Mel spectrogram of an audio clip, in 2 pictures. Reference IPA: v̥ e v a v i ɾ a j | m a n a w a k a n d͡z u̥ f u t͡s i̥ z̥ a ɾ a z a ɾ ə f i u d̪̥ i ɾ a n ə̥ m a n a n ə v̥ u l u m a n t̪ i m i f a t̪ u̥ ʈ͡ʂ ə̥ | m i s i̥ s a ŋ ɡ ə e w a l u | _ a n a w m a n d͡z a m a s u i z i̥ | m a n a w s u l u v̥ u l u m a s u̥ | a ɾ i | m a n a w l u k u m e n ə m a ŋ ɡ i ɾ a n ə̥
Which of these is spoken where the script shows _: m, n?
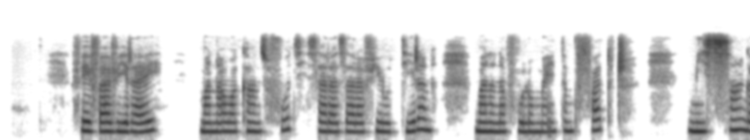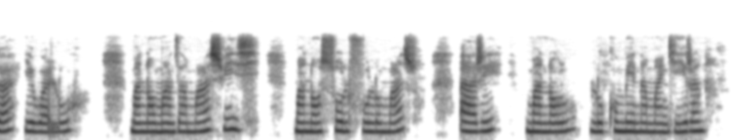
m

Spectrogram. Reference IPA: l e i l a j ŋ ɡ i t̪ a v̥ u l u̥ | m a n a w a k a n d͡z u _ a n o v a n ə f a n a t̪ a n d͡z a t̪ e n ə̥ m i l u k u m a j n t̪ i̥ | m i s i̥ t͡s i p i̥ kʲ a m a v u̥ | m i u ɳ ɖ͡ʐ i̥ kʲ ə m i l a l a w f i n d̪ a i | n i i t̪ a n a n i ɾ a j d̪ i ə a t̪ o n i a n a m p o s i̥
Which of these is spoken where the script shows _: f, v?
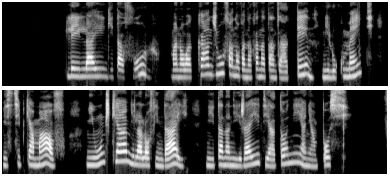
f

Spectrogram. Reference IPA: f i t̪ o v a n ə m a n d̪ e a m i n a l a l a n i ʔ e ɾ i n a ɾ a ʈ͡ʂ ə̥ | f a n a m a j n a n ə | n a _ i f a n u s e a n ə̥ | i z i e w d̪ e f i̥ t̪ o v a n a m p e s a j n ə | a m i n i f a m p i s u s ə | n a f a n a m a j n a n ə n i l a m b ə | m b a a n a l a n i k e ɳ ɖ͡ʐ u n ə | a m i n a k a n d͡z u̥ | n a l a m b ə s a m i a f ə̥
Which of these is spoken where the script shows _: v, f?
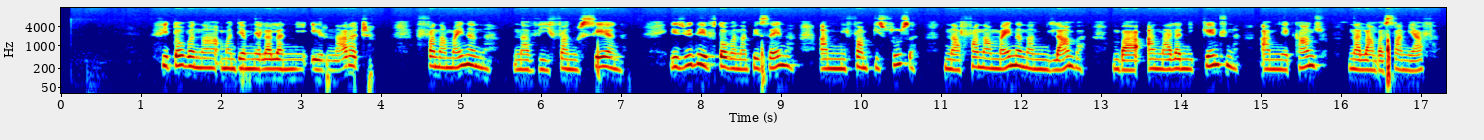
v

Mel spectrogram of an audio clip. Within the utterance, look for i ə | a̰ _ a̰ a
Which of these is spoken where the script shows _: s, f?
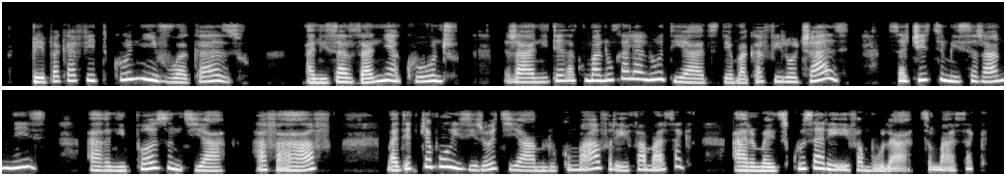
f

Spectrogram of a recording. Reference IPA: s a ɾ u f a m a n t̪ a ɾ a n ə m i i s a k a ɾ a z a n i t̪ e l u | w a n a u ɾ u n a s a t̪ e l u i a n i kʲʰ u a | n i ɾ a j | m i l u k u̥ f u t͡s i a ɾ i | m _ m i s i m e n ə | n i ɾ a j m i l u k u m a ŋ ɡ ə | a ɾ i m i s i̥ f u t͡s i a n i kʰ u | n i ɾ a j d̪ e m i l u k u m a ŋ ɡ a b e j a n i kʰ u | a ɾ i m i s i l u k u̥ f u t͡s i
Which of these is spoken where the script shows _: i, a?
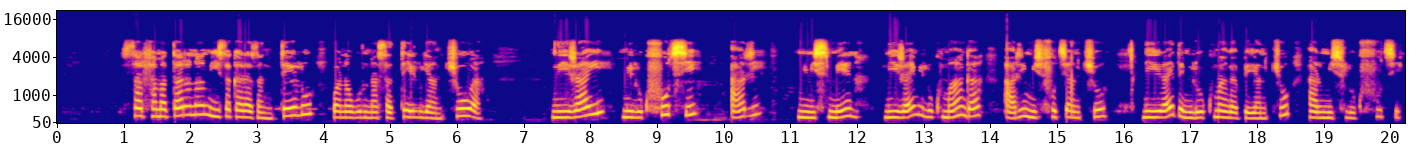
i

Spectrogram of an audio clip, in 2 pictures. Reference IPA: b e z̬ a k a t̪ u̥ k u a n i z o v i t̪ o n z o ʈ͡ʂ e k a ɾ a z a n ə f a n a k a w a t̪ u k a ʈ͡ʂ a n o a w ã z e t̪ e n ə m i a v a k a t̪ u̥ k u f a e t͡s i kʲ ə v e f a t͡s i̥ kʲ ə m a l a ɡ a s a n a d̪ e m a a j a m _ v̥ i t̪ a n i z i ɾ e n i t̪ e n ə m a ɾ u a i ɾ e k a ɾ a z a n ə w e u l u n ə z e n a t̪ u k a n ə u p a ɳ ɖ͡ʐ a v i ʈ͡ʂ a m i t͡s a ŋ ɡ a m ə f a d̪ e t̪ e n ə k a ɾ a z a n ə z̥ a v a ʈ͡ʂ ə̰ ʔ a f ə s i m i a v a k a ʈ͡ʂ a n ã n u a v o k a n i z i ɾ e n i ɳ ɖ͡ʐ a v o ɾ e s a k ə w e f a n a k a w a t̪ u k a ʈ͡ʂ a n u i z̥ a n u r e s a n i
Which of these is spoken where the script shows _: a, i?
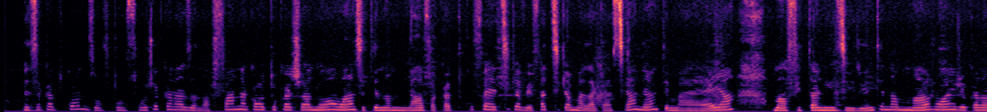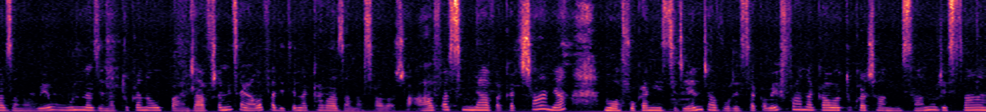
a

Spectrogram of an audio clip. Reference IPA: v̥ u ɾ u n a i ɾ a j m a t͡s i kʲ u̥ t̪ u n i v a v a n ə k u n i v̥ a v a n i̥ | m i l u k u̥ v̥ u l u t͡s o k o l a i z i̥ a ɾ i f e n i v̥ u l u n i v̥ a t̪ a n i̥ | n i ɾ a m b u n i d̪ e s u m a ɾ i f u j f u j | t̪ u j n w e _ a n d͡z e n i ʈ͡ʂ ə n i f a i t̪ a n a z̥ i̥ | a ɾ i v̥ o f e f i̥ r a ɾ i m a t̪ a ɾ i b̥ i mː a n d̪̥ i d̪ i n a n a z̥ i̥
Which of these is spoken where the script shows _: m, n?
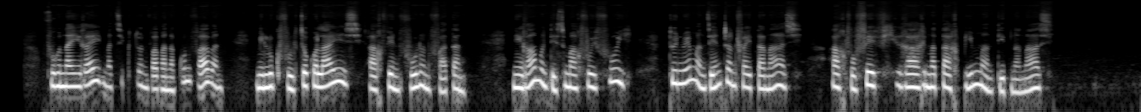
m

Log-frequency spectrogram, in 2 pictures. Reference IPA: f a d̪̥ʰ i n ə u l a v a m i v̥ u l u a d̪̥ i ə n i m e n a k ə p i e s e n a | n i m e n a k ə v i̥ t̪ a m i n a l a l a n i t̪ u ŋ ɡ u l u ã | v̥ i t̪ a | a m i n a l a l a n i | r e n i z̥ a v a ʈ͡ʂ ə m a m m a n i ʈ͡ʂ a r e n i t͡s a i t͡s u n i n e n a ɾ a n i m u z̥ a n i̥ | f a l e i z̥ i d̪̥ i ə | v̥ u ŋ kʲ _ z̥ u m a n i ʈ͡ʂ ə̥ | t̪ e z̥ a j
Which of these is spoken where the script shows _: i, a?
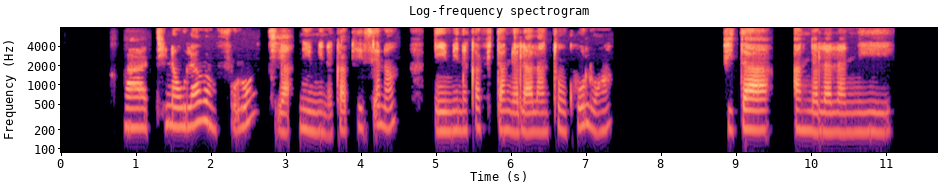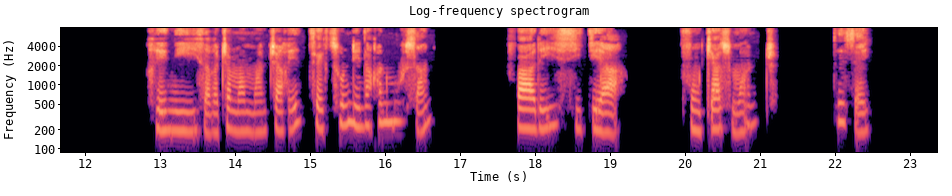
a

